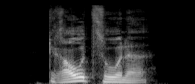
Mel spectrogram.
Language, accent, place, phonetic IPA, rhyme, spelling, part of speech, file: German, Germany, Berlin, [ˈɡʁaʊ̯ˌt͡soːnə], -aʊ̯t͡soːnə, Grauzone, noun, De-Grauzone.ogg
- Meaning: gray area or twilight zone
